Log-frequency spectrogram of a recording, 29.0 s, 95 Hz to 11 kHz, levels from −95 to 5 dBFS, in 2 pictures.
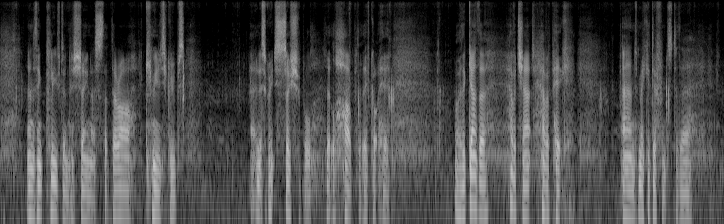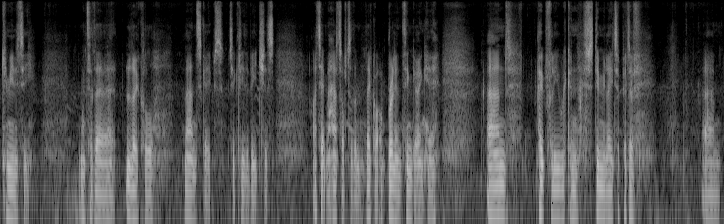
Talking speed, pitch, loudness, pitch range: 145 wpm, 100 Hz, -29 LUFS, 90-105 Hz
